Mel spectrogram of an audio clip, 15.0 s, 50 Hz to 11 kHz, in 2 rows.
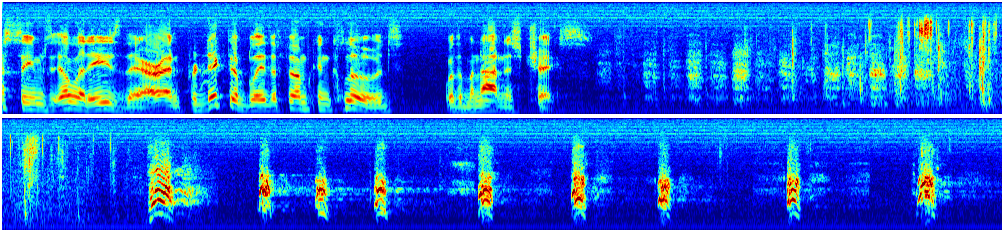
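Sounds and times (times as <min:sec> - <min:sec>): dog panting: 0:04.4 - 0:08.6
dog barking: 0:04.9 - 0:12.8, 0:13.4 - 0:13.7, 0:14.3 - 0:14.8.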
